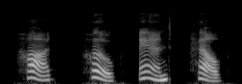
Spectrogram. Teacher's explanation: a glottal sound where the vocal chords create a partial blockage of air flow resulting in a hissing sound at the beginning of the word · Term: glottal H sound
